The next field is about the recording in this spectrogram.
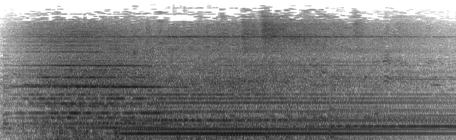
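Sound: train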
